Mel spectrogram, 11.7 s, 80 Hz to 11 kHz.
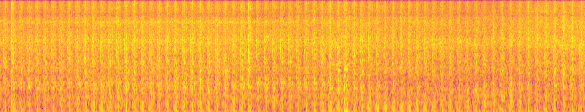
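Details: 1949 John Deere B two-cylinder, first start after engine rebuild: slow, uneven putting at about three beats a second with lumpy gaps and vibration; rough running, parked on a slant, possibly running out of fuel; cause not confirmed.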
